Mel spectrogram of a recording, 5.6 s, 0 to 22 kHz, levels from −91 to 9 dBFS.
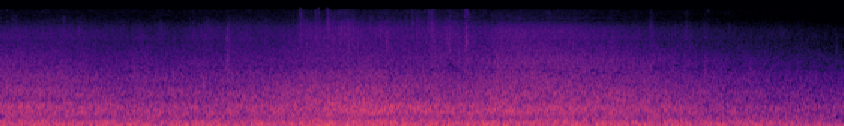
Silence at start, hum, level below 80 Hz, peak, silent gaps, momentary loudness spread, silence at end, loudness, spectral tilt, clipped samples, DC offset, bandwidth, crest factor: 0 s; none; -40 dBFS; -18 dBFS; none; 6 LU; 0 s; -35 LUFS; -6 dB/octave; under 0.1%; under 0.1%; 16 kHz; 16 dB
